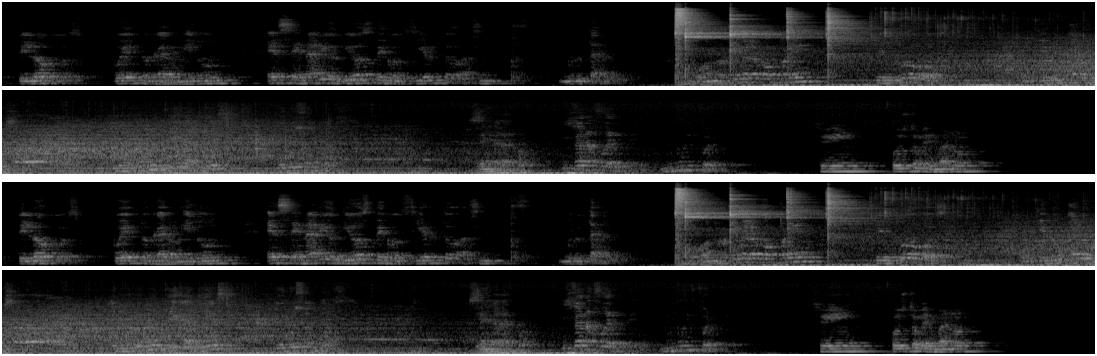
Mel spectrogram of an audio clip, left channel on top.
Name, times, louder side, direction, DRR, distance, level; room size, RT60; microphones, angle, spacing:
voice 1, 0.2-0.8 1.1-5.2 5.6-6.2 7.0-8.2 8.7-9.8 10.2-13.3 13.6-14.5 15.0-15.2 15.6-16.0 16.5-18.1, right 1 dB, 30° right, -2 dB, 0.8 m, -42 dB
voice 2, 1.5-2.0 6.7-7.2 10.7-11.1 15.6-16.0 19.0-19.5 19.8-20.6, right 1 dB, 85° right, 1 dB, 1.0 m, -41 dB
sound 1, 6.7-20.1, left 1 dB, ahead, 0.4 m, -35 dB
sound 2, 6.8-17.9 18.3-18.6, left 1 dB, 30° left, 0.8 m, -38 dB
3.6 x 3.4 x 3.2 m, 0.76 s
head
